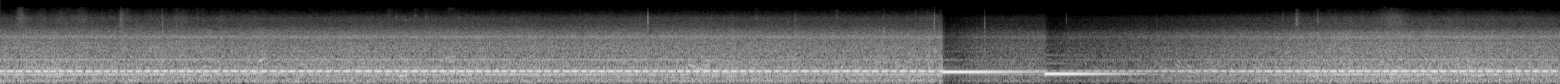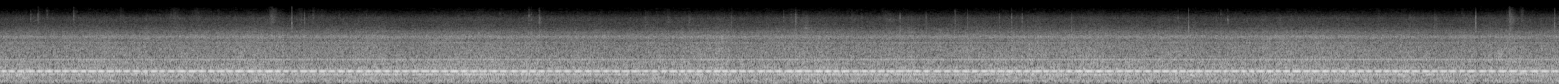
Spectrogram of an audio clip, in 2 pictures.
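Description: Cabin noise inside an Embraer 170 regional jet as it taxis: a steady rush with a steady two-note hum underneath. About nine and a half seconds in, the sound briefly cuts out twice, then swells back over a couple of seconds.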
